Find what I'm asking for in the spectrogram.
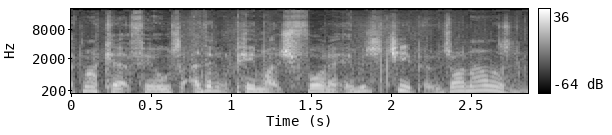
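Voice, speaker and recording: A man with a strong Scottish accent talks at a very fast pace, fairly high in pitch. His intonation is lively, and there is noticeable background noise. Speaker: outdoors vlogger. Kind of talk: casual vlog monologue. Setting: outdoors in a forest at night. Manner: rambling casual.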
